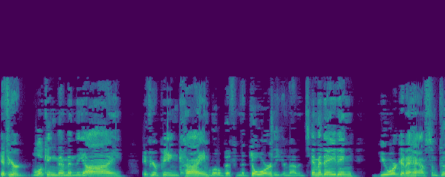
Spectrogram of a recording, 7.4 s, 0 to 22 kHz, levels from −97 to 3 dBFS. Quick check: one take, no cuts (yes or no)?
no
